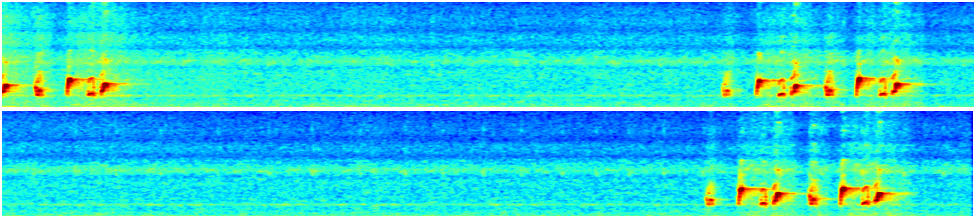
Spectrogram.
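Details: Streak-eared bulbul, a lure bird calling to wild birds, answered in 'sap dok' and 'rik' styles; three brief clusters of quick, bubbly notes spaced about five seconds apart, with quiet pauses between.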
